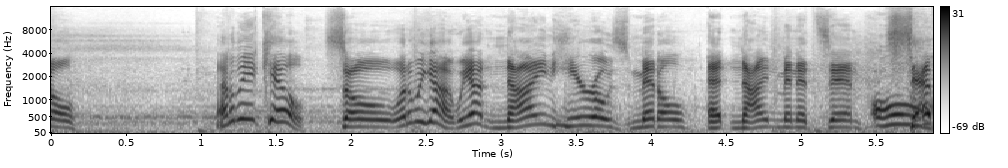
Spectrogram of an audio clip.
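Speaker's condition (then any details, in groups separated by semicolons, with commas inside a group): No condition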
